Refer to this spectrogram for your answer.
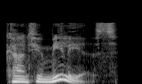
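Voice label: "contumelious", British English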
